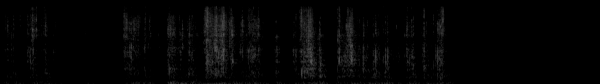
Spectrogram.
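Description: Foil wrapper of a Panini Prizm football card pack being torn open and crinkled by hand, in a few irregular stretches of rustling that cut off suddenly about five seconds in.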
